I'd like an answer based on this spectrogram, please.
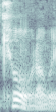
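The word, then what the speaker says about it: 今日: 금일이라고 해 가지고 어 금일 금요일 아니에요라고 생각하는데 금일은 한자로 쓰면 지금 금자에다가 일 날짜니까 뭐 일본어로는 쿄라고 읽고 중국어로는 찐티엔이라고 읽는데 뭐 발음은 좀 다르지만 다 의미가 통한단 말이에요.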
